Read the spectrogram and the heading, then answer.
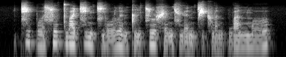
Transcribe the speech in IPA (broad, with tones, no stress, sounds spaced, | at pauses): t͡ɕ i˥˩ p ɤ˧˥ s u˥˧ t̪ w ä˥˧ t͡ɕ i˥˩ n t͡ɕ j o˧˥ ʊ̯ l ə˧˥ n t̪ ḭ˨˩ t͡s u˥˩ ʂ ə˧˥ n ɕ ɥ ɛ̰˨˩ n t͡ɕ i˦ ʈ͡ʂ w a˩ n p w a˥ n m ɤ˧˥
